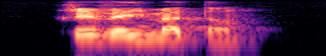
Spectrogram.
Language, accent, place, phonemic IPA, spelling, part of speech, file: French, France, Lyon, /ʁe.vɛj.ma.tɛ̃/, réveille-matin, noun, LL-Q150 (fra)-réveille-matin.wav
- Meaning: 1. synonym of réveil (“alarm clock”) 2. synonym of euphorbe réveille-matin (“sun spurge”) (Euphorbia helioscopia)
